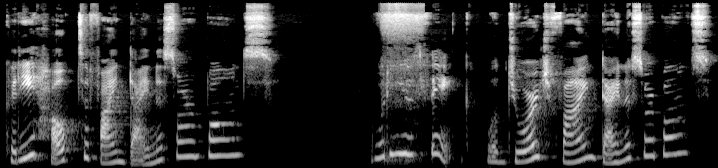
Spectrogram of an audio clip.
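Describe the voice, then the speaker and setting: Lady doing a storybook read aloud for kids, highish voice, really animated, asks questions. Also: creaky. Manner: simple, deliberate phrasing with questions to young listeners. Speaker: teacher reading aloud to students.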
